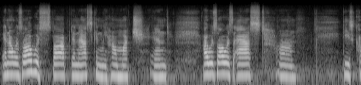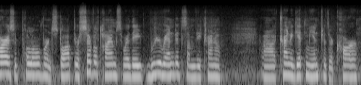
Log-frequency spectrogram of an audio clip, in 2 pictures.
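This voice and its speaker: A soft-spoken older woman speaks at a public panel, her voice stuffed up from a cold. She talks in a halting way with many fillers, and faint noise sits under her voice. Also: medium pitch, level tone. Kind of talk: personal talk at a public event.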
